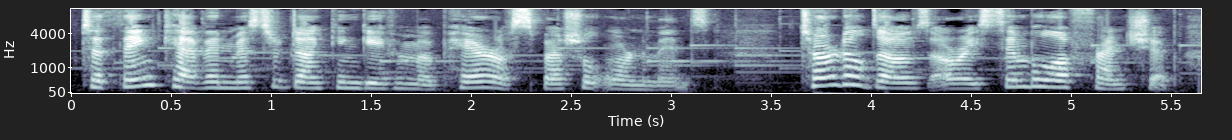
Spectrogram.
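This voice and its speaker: A woman reads a children's storybook aloud in an expressive way, acting out the exclamations and dialogue. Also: mid-range voice, a little fast, faint music behind. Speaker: storybook reader.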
